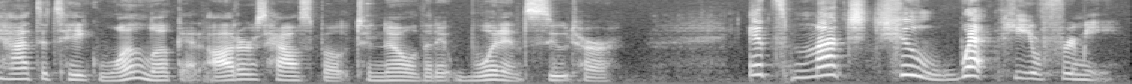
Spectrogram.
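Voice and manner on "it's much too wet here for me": high, slow wailing bunny; higher, slow wail of a fussy rabbit. A narrator's reading. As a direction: wail it out, drawn out and miserable. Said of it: "she wailed".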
